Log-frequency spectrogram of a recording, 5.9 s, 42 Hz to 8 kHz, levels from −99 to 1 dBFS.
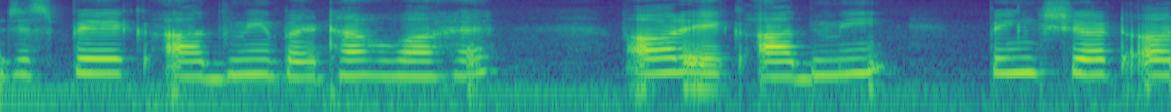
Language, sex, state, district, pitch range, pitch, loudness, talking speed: Hindi, female, Chhattisgarh, Balrampur, 220-250 Hz, 235 Hz, -19 LUFS, 135 wpm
